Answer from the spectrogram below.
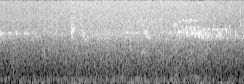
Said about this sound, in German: Kleine Vögel fliegen zwitschernd von Baum zu Baum.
